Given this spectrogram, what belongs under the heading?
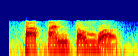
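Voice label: "papan tombol", Indonesian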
